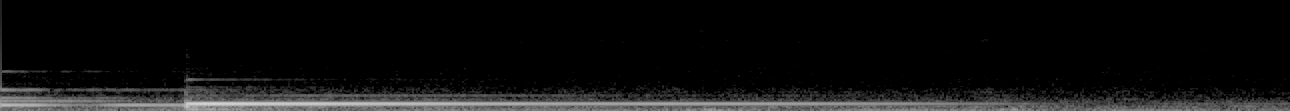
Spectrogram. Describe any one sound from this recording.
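A nylon-string guitar plays a few notes that ring out and slowly fade.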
